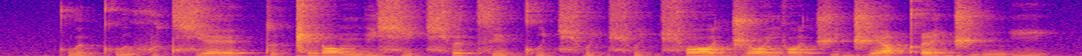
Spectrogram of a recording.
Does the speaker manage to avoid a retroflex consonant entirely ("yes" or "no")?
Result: yes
